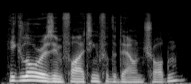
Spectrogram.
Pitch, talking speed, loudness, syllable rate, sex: 140 Hz, 220 wpm, -17 LUFS, 6.1 syllables/s, male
